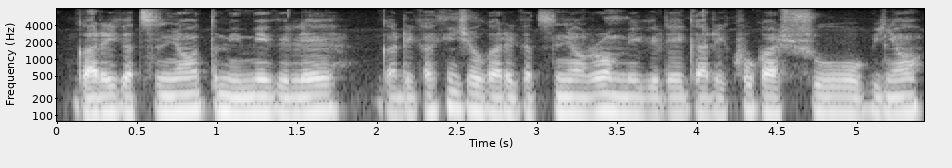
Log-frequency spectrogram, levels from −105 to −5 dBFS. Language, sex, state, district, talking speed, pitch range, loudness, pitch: Rengma, male, Nagaland, Kohima, 220 wpm, 110-115 Hz, -18 LUFS, 110 Hz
